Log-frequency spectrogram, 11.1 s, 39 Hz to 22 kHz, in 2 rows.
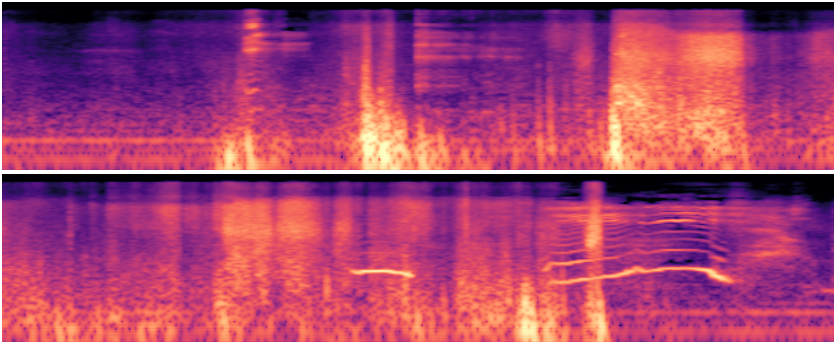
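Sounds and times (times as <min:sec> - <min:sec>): fabric rubbing on microphone: 0:03.7 - 0:09.6.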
